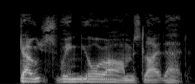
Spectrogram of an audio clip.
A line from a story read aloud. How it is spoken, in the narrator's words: Harry muttered to Ron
